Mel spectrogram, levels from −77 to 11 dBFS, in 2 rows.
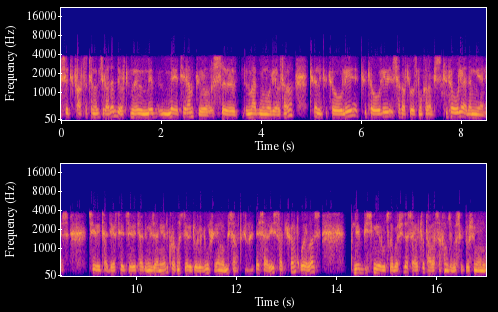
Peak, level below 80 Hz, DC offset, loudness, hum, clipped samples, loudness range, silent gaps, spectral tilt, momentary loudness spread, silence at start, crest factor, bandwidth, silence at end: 0 dBFS; -52 dBFS; under 0.1%; -12 LUFS; none; under 0.1%; 1 LU; none; -7.5 dB/octave; 3 LU; 0 s; 12 dB; 5.2 kHz; 0 s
